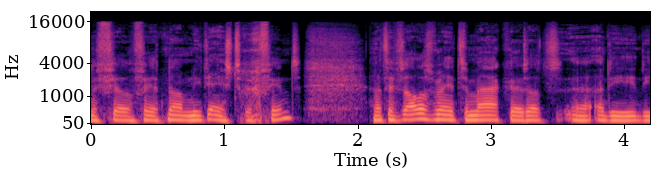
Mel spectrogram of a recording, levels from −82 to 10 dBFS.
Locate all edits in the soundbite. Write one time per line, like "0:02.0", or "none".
0:03.2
